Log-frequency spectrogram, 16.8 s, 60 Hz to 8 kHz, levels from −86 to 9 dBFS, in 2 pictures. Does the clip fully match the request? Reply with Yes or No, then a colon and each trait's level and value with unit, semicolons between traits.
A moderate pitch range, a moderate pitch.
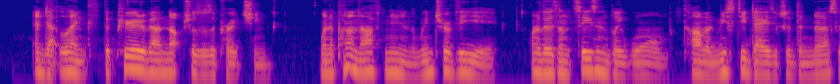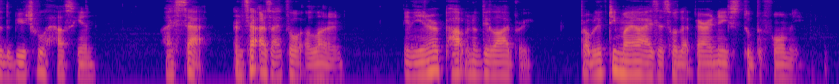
No: average, 3.0 semitones; low, 110 Hz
